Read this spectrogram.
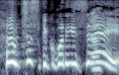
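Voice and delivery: high, laughing disbelief. Real, not acted. Mother laughing at how surreal it was, laughing disbelief.

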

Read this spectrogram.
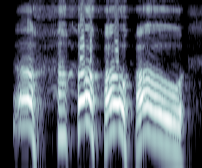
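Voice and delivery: loud, high Santa ho-ho-ho; booming jolly storybook laughter; merry laugh. A narrator's reading. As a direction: laugh out merrily, big and high. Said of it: "he laughed merrily".

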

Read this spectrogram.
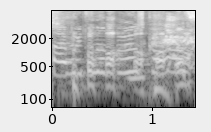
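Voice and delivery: high-pitched, laughing through the words; laughing protest. Real, not acted. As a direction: crack up while defending yourself. Laughing at co-host's tease.

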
